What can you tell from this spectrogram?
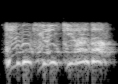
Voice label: aircraft destroyed mood low, speech jp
